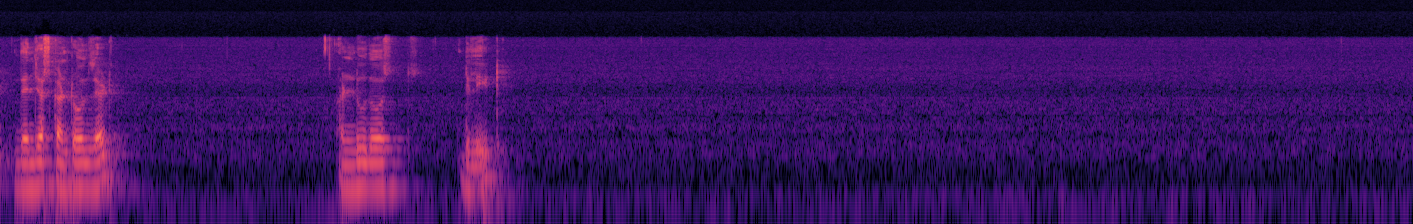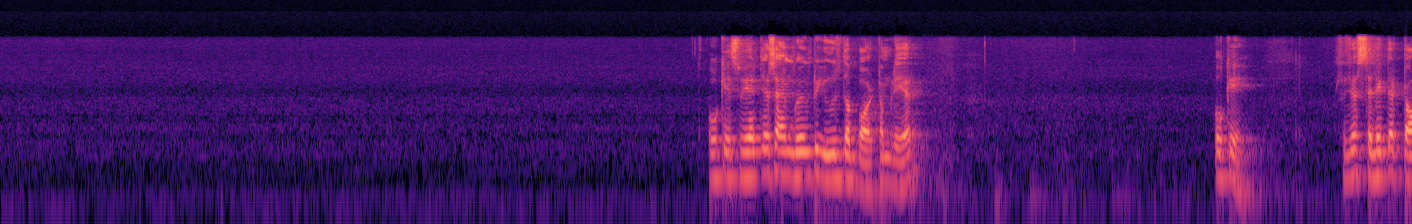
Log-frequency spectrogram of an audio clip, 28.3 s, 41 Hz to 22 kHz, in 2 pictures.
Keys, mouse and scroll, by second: 1.2 click, 1.9 Delete, 4.1 click, 6.3 ctrl+z, 8.0 click, 11.3 scroll down 1, 13.8 ctrl+click, 20.0-21.2 scroll up 1, 23.9 click, 28.0 click.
